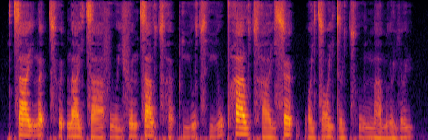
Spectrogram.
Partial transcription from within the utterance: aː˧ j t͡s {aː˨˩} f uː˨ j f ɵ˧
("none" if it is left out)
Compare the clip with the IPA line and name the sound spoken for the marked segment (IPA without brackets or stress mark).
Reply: aː˨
